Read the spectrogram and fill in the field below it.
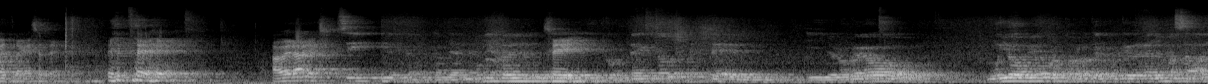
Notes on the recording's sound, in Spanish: Nuestro episodio en vivo desde la ciudad de Caracas, donde hemos tenido la oportunidad de compartir una mañana estupenda con asistentes, desde los espacios de Synergy Vision.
